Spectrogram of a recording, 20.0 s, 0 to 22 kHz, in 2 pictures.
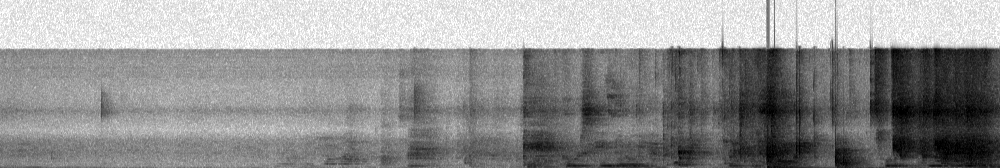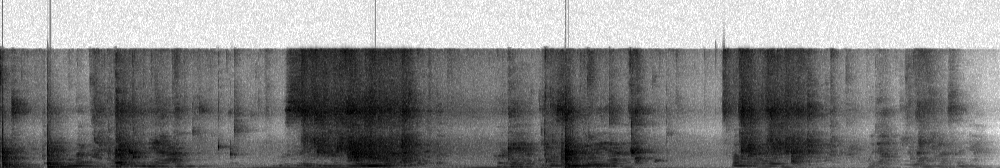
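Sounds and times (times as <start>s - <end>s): woman talking: 5.2s - 14.2s, 14.9s - 16.5s, 17.2s - 18.1s, 18.7s - 20.0s
water splashing and pouring: 6.6s - 19.5s.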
